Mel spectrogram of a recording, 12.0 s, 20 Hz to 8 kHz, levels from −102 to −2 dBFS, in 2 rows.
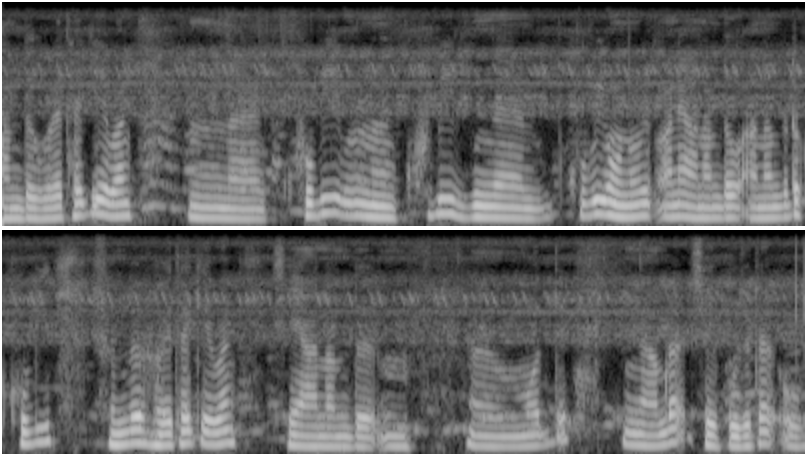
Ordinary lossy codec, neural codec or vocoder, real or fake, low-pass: Opus, 64 kbps; none; real; 7.2 kHz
